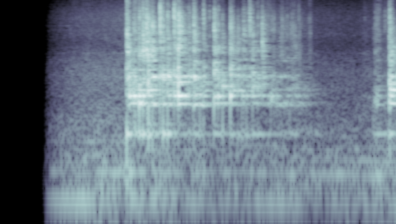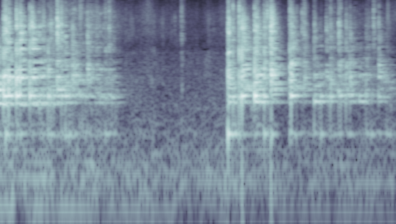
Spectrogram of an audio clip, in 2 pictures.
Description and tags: Sound of a kicked can
A can is kicked by legs in the street.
